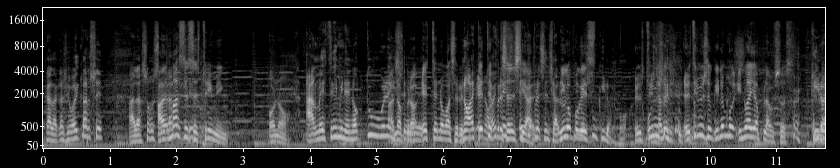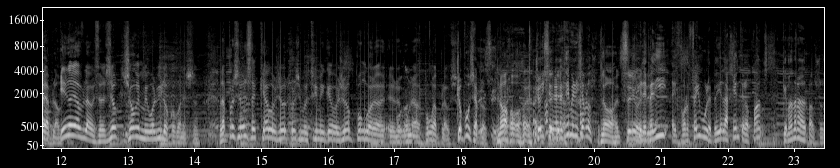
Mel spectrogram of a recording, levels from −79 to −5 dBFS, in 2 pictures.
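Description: From 13.36 s to 23.38 s there are periodic USB or driver dropouts: a few milliseconds skipped every 0.06 s, giving a steady ticking over the sound.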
